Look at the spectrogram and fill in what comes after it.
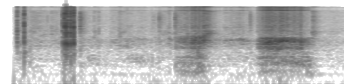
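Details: Shiba Inu dogs growling during a tug of war game indoors; short rough growls swell in bursts around two and three and a half seconds, after a few sharp knocks.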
